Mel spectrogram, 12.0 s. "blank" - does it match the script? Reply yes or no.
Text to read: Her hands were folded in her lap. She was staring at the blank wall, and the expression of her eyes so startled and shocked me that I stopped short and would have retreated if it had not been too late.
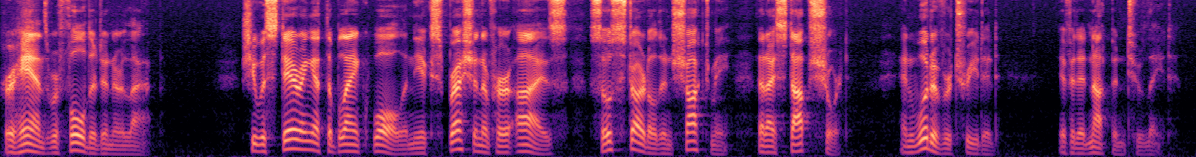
yes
